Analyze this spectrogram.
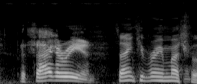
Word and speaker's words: Pythagorean: Pythagorean.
